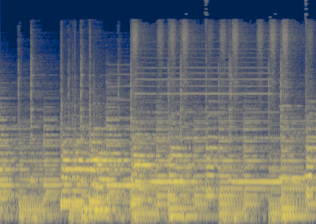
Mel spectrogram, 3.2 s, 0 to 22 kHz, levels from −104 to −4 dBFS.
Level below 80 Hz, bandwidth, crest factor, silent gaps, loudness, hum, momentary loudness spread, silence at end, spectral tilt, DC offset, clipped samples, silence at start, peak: -38 dBFS; 17.5 kHz; 16 dB; none; -20 LUFS; none; 7 LU; 0 s; -6.5 dB/octave; under 0.1%; under 0.1%; 0 s; -4 dBFS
